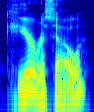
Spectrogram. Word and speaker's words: curassow: Next is curacao. So it's pronounced similar to the liqueur, but this is spelled very differently. It is C-U-R-A-S-S-O-W. Curacao.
